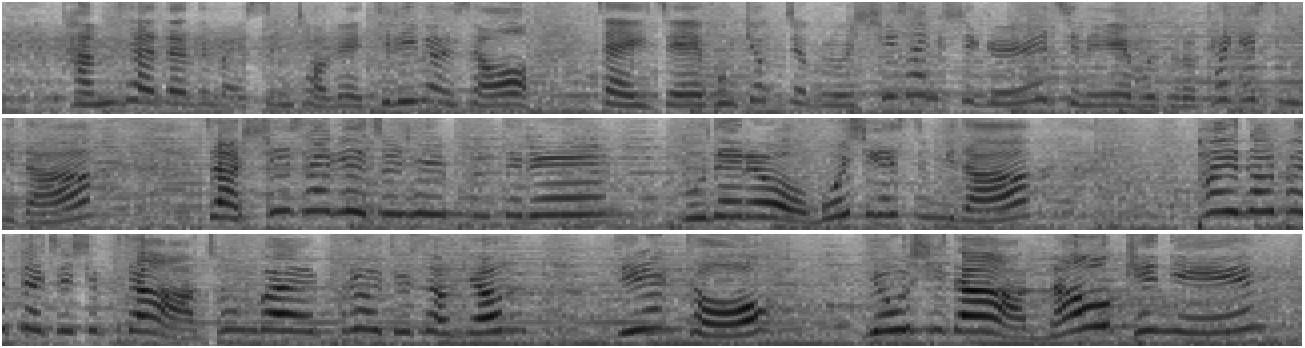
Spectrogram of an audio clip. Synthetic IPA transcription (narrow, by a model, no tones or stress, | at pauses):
kamsʰaɦadanɯnmaɭs͈ɯmt͡ɕʌne̞tɯɾimjʌnsʰʌ | t͡ɕaid͡ʑe̞poŋk͈jʌk̚t͡ɕ͈ʌɡɯɾoɕʰisʰaŋɕ͈iɡɯɭt͡ɕine̞ŋɦe̞bodoɾokʰaɡe̞s͈ɯmɲida | t͡ɕaɕʰisʰaŋɦed͡ʑunɕʰip͈ʰundɯɾɯɭ | mude̞ɾomoɕʰiɡe̞s͈ɯmɲida | pʰainʌɭpʰatʰat͡ɕʰɯɕʰip̚s͈at͡ɕʰoŋɡwaepʰɯɾodjosʰʌɡjʌm | diɾe̞k̚tʰʌ | joɕʰidanaokʰeɲim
